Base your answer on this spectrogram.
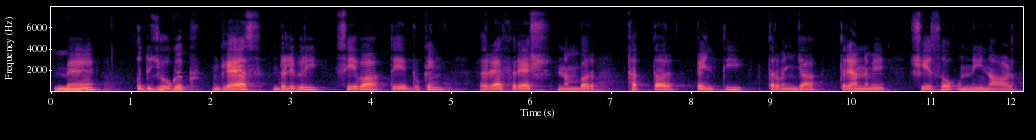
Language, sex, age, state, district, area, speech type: Punjabi, male, 45-60, Punjab, Hoshiarpur, rural, read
